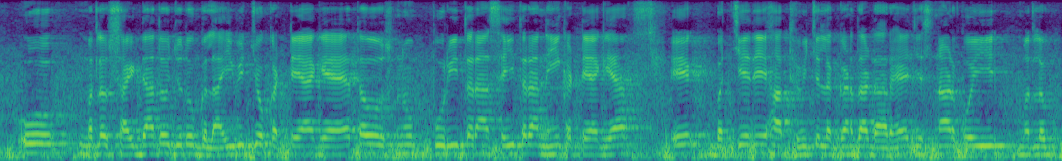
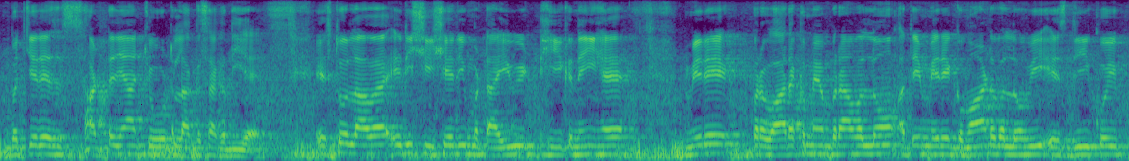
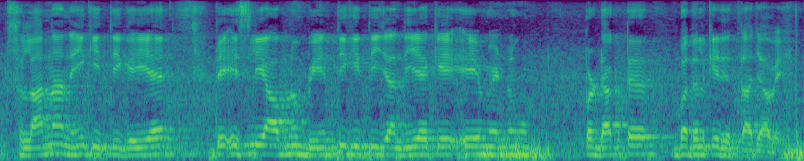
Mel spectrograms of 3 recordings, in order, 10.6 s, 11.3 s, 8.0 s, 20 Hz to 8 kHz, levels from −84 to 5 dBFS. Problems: constant background noise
